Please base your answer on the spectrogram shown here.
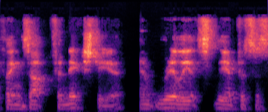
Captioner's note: chuckling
